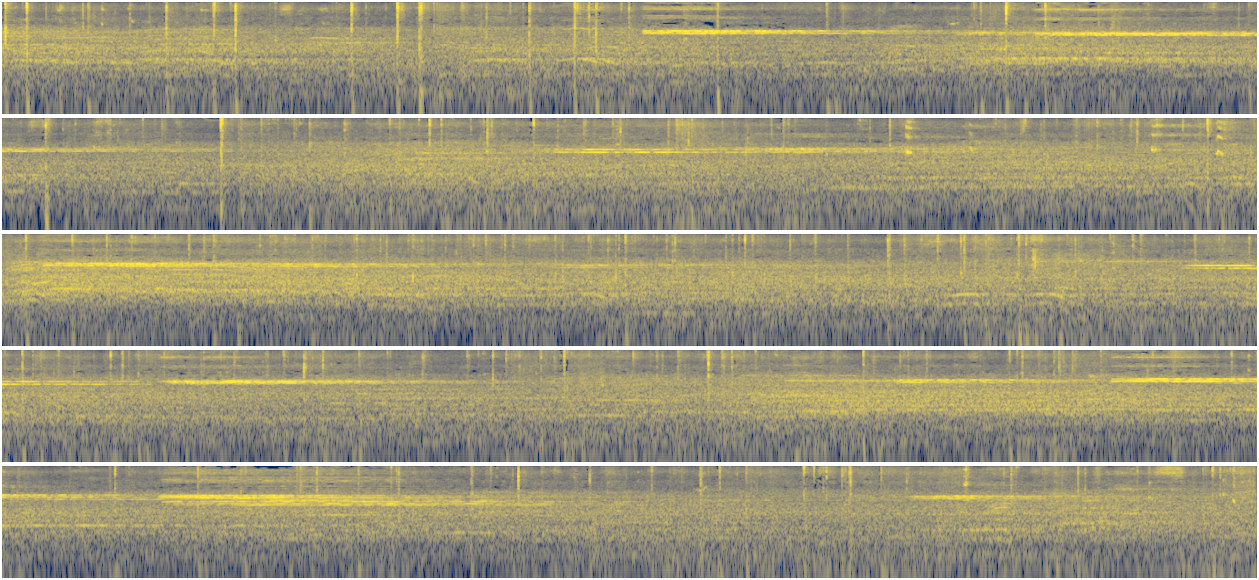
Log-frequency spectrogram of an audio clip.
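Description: Ambience of a busy volleyball hall with many courts: volleyballs being struck and bouncing on hardwood courts, over a steady crowd chatter. Short, high referee whistles sound again and again from the surrounding courts.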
